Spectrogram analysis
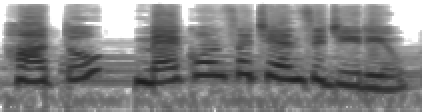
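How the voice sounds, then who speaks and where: A woman acts out a pregnant elder sister-in-law with a high voice. She is bossy and put-upon, with a scolding, reproachful way of talking. Music plays under the cartoon story dialogue. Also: big pitch swings, normal speed, fairly bright tone. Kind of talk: animated Hindi family story dialogue.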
